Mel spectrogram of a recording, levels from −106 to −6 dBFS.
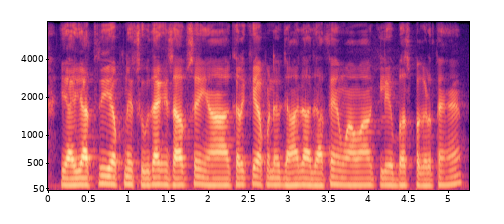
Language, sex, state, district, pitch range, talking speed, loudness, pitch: Hindi, male, Bihar, Supaul, 115-130 Hz, 240 wpm, -17 LUFS, 120 Hz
